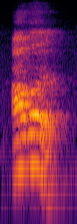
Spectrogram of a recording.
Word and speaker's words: hour: Hour. Again, the silent letter is H. H-O-U-R.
